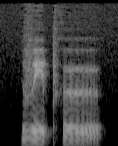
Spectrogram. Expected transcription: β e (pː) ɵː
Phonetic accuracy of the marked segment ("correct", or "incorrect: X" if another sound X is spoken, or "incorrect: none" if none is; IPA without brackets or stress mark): incorrect: pʰ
